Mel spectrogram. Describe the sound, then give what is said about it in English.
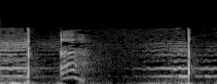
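Mosquitoes whining in a studio: a thin, high, wavering buzz that drones throughout, broken by a few sharp taps. “Oh, this studio. Gotta get in the hollow to get these mosquitoes.”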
